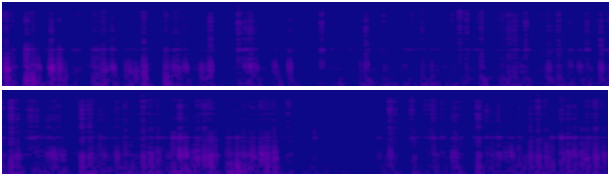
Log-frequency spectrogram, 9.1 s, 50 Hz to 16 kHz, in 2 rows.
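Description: Long painted nails tap and scratch the ribbed cardboard wall of an empty, hollow ripple-wall kraft paper coffee cup held upright. The result is a quiet, rapid stream of short, dry ticks and scratchy rasps, mostly low and hollow-bodied, over a faint steady tone near 600 Hz, with a brief lull before the scratching resumes.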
